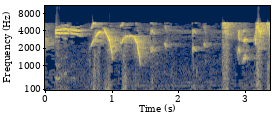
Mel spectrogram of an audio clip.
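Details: Master song of an orange-headed thrush, recorded to train songbirds: looping, arched whistles rising then falling, followed by a pause and then sharper chirped notes, clear and prominent.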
